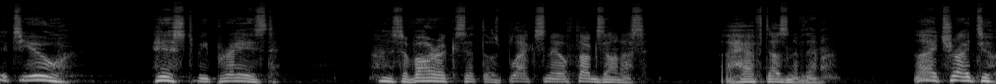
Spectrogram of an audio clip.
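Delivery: winded, panting, very high, out-of-breath voice. Arriving after thugs attacked and took her, speak out of breath. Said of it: "Let me catch my breath".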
